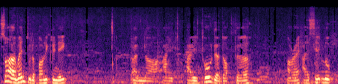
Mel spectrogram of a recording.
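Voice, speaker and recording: A man speaks at a moderate pace with a fairly high pitch and ordinary pitch variation. Audible room echo and noticeable background noise surround him. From Singapore. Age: 60s. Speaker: cancer patient giving a product testimonial. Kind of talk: testimony. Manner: halting, many fillers.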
